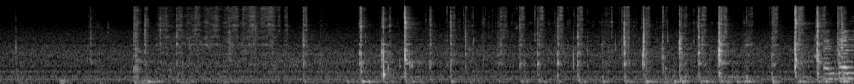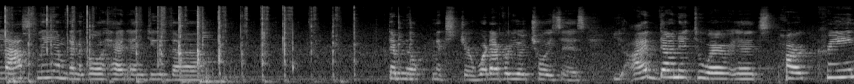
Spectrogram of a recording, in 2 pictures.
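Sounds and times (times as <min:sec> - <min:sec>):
whisk clicking and scraping metal bowl: 0:01.3 - 0:12.6.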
